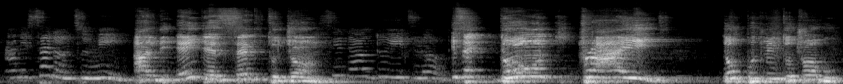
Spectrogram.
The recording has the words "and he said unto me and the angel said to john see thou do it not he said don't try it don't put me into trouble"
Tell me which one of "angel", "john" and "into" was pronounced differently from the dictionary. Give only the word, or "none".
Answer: none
